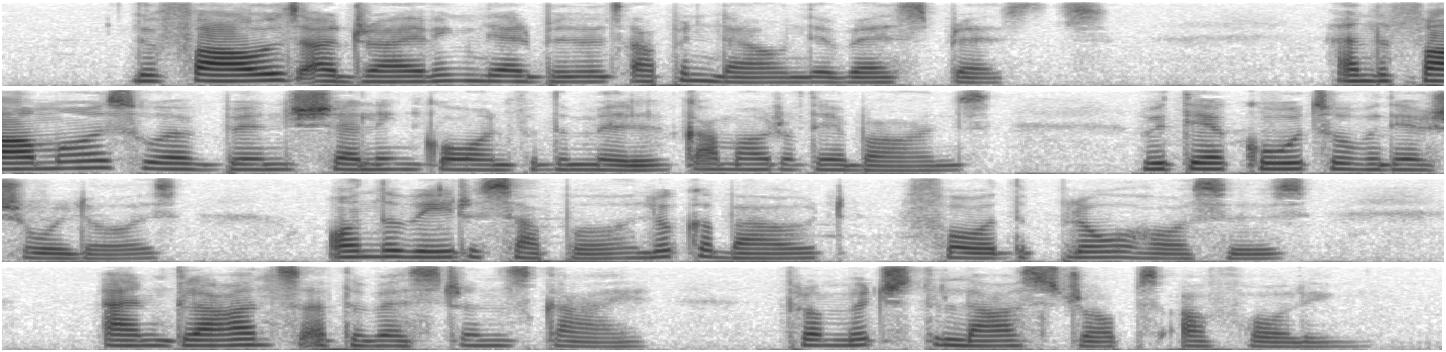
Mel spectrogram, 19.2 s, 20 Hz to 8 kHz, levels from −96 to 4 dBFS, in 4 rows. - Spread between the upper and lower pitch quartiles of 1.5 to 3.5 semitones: Yes, average, 3.0 semitones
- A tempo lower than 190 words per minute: Yes, average, 180 wpm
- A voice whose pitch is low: No, medium, 185 Hz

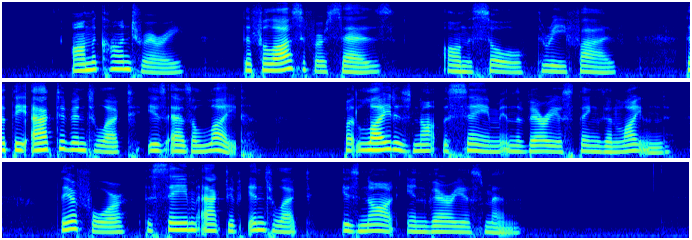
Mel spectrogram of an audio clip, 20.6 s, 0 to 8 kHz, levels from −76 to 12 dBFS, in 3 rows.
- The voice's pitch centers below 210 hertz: Yes, medium, 185 Hz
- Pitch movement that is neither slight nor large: Yes, average, 4.1 semitones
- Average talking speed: No, slow, 115 wpm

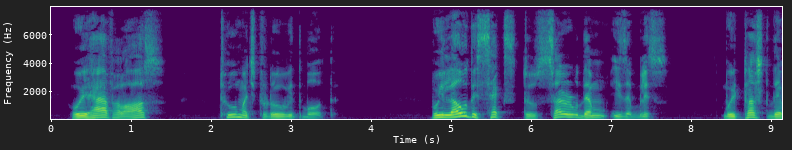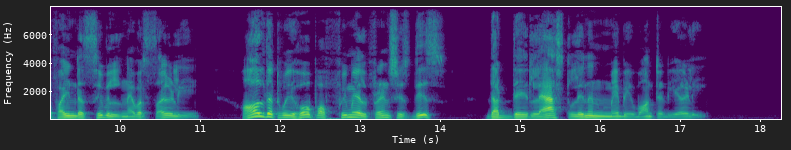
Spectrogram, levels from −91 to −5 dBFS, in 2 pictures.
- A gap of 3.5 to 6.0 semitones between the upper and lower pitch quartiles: Yes, average, 5.1 semitones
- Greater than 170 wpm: No, average, 145 wpm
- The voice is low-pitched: Yes, low, 125 Hz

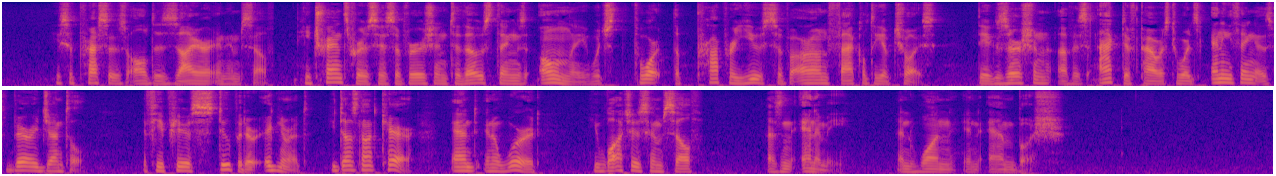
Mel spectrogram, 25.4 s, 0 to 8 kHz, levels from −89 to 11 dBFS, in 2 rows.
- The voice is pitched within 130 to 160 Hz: No, low, 110 Hz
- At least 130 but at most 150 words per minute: Yes, average, 140 wpm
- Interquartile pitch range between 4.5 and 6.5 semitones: Yes, average, 5.2 semitones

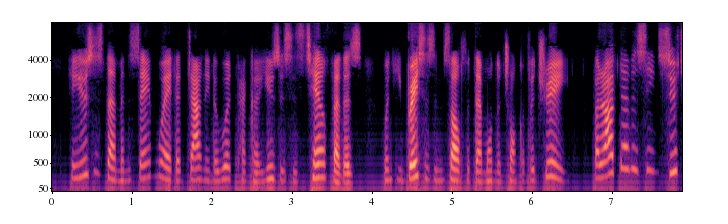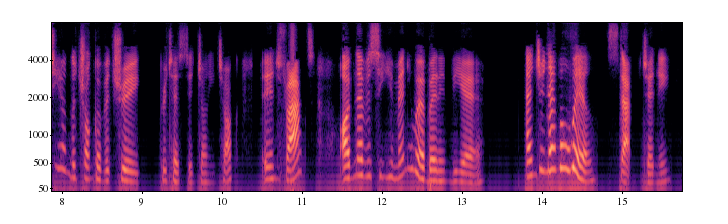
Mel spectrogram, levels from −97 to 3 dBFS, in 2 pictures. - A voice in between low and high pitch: No, high, 205 Hz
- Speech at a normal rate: No, fast, 220 wpm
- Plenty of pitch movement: Yes, wide, 6.5 semitones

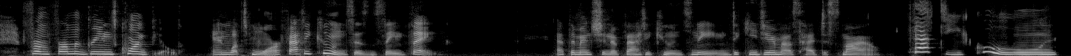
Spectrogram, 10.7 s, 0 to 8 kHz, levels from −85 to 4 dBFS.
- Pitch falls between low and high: No, high, 245 Hz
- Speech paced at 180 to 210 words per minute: No, average, 155 wpm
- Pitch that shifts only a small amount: No, wide, 5.4 semitones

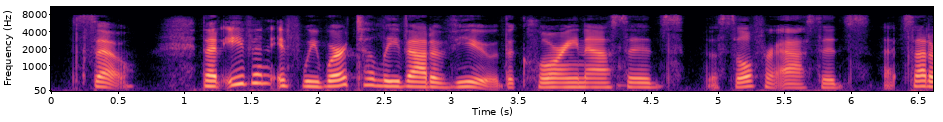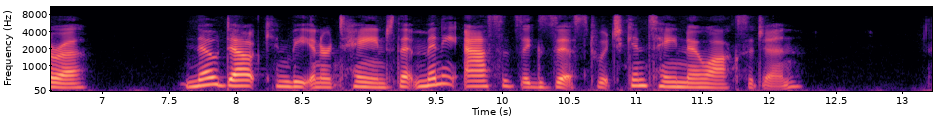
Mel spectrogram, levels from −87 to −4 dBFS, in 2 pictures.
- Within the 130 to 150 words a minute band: Yes, average, 145 wpm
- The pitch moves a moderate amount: Yes, average, 3.6 semitones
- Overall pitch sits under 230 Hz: Yes, high, 190 Hz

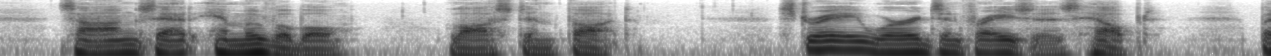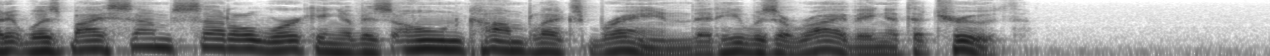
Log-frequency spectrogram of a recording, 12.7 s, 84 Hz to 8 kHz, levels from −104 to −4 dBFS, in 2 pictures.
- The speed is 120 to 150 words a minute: Yes, average, 140 wpm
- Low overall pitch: Yes, low, 110 Hz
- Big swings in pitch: Yes, wide, 6.5 semitones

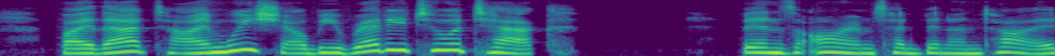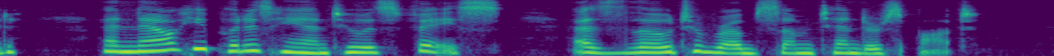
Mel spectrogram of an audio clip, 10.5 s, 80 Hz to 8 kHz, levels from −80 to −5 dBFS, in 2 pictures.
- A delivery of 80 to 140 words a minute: No, average, 170 wpm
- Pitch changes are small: No, average, 4.3 semitones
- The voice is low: No, high, 220 Hz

